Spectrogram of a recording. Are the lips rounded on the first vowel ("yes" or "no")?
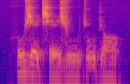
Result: yes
